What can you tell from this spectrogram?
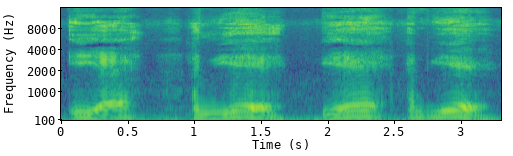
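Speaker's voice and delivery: "ear" and "year" said almost identically, each on its own; sound-alike words. Shown as a demonstration. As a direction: draw out "ear" and "year" like twins. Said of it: "two words that sound the very same".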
